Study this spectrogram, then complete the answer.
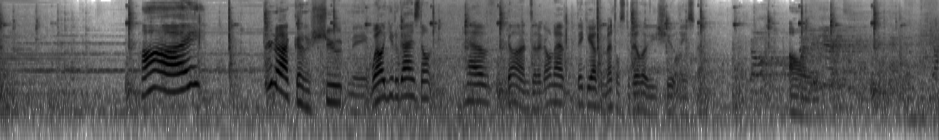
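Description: Hands and feet clank on the rungs of a metal ladder.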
